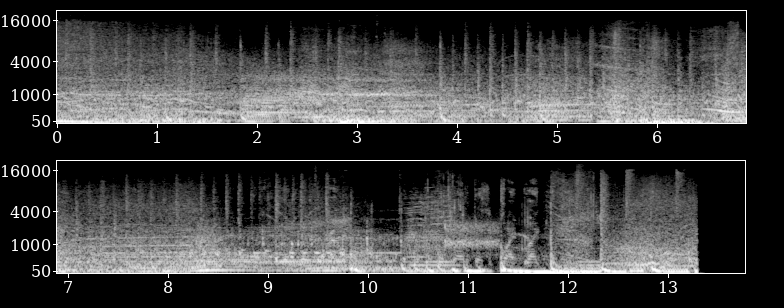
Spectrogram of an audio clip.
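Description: Race cars in a Forza racing game trailer for a Japan event roar continuously and loudly, with engine surges and brief tire squeals layered over a dense, busy mix throughout.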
